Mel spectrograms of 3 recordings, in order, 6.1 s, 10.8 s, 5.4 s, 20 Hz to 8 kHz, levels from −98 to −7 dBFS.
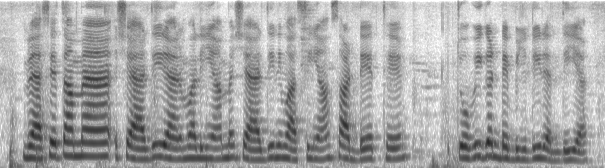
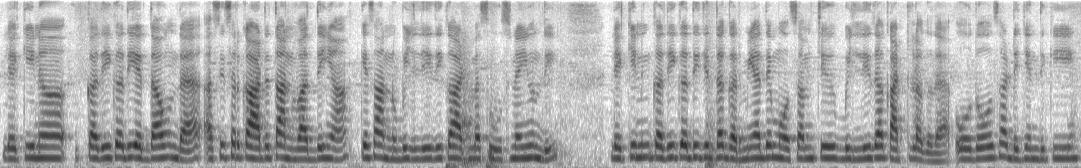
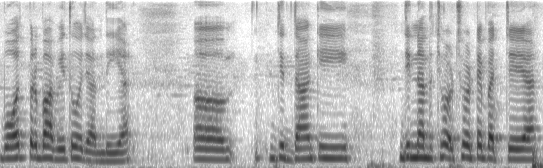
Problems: none marked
